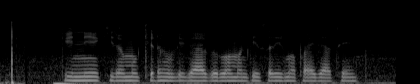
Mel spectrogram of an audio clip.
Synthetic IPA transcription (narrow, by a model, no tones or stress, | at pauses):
kinikiɾamʊkʰjəd̪ʱəmleɡaːeɡəɾʋamənkesəɾiːɾmẽpaːed͡ʒaːt̪ɦẽː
